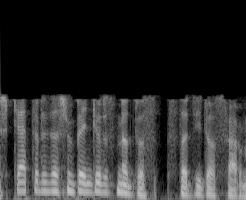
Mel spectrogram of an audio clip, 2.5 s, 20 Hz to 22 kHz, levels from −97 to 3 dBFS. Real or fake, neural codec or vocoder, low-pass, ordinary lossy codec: fake; codec, 24 kHz, 1 kbps, SNAC; 3.6 kHz; MP3, 32 kbps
